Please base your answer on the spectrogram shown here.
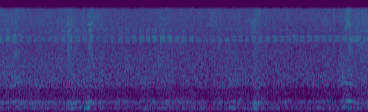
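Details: A swarm of bees outside the hive fills the air with an even, low humming drone, broken by a few short, louder buzzes of bees flying past close by.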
